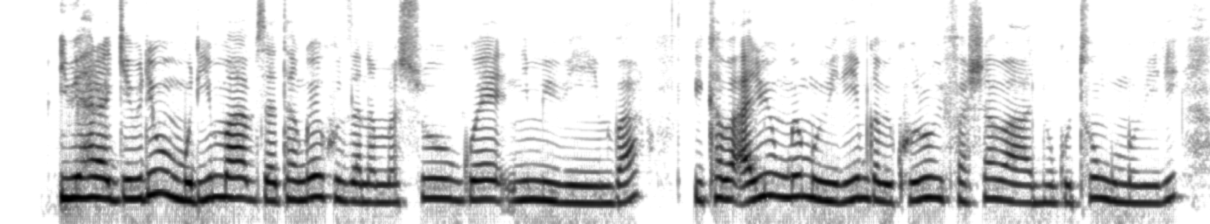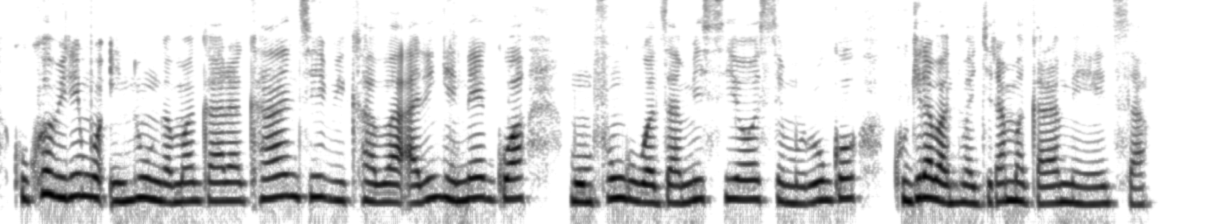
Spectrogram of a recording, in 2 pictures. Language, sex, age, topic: Rundi, female, 18-24, agriculture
